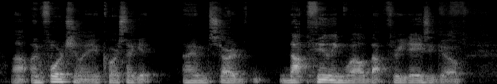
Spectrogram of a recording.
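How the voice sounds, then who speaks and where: Talking at a fairly quick pace, a man has a very deep, low voice with a dark, mellow, somewhat breathy tone. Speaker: online minister. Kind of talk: live video update. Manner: hesitant, many fillers.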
